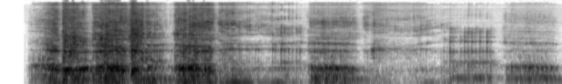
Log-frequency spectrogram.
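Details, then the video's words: Roaring lion gives a continuous series of deep, throaty roars that start loud and rough, then weaken into shorter, lower grunting bursts over eight seconds. "صوت الأسد - زئير الأسد - Lion Roar"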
